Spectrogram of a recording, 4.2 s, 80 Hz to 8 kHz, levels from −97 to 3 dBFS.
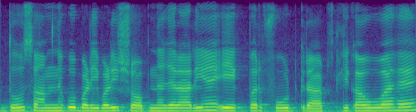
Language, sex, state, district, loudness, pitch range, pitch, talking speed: Hindi, female, Bihar, Patna, -14 LUFS, 200-215 Hz, 205 Hz, 230 wpm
